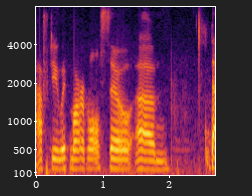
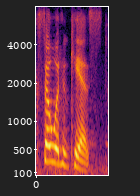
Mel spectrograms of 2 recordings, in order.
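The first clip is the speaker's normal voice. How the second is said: put-on Long Island accent, higher pitch; 5 semitones higher than usual. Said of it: "Why is it in a Long Island accent?".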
